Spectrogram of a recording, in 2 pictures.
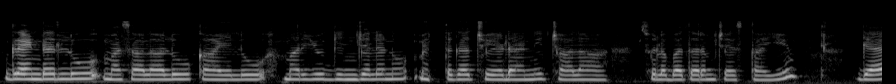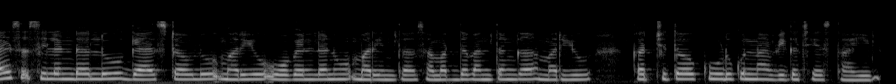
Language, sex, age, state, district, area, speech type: Telugu, female, 30-45, Andhra Pradesh, Eluru, rural, spontaneous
